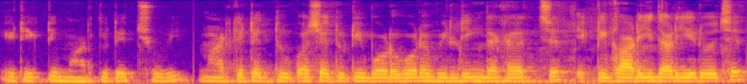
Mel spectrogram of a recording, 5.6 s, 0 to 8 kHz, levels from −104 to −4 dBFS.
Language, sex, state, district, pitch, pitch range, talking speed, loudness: Bengali, male, West Bengal, North 24 Parganas, 130 Hz, 125-135 Hz, 205 wpm, -18 LUFS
